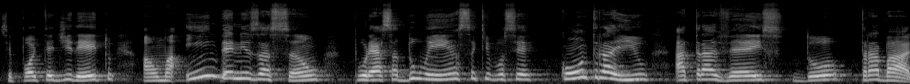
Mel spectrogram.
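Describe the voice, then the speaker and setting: A man's high pitch with ordinary pitch variation. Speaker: lawyer. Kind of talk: legal explainer video. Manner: halting, many fillers.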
